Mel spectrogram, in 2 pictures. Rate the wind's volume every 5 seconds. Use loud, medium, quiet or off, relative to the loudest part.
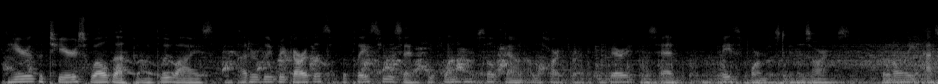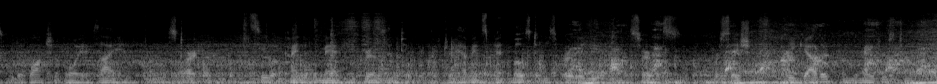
quiet, medium, loud, loud.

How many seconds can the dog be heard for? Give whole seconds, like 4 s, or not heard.
9 s.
